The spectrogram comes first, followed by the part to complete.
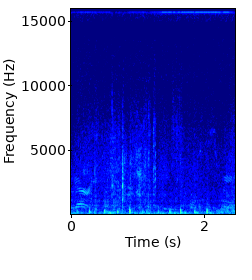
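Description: Near silence, with faint irregular knocks about four a second and faint voices underneath.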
